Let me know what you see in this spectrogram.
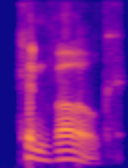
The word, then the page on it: convoke: American English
